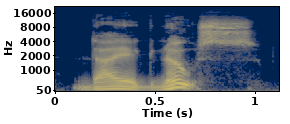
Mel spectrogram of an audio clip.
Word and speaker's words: diagnose: to say that word it's diagnose or diagnose or diagnose you've got to emphasize the last syllable diagnose it is a verb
